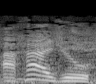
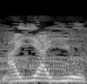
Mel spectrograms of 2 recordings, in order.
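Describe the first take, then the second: First: The middle consonant is a harsh h-like sound. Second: The middle consonant is a soft y sound. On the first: The speaker calls it right. "sino que es ajayu" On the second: The speaker calls it wrong. "no es ayayu, como dijo usted"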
